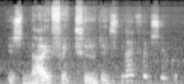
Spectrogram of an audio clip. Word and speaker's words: Snæfellsjökull: Só que a palavra ela não é inglês, né? Ela é islandesa. Então, eu acho que a pronúncia correta seria algo assim. Snæfellsjökull, que é como eu coloquei aqui no Google para tentar entender.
